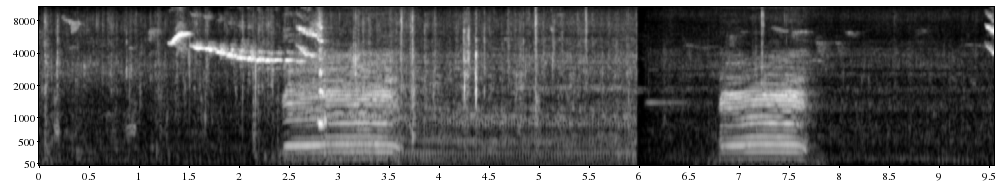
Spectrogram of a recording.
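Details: Village cows walking neatly through the village toward the fields, mooing: two drawn-out, harmonic-rich moos about four seconds apart, the first near three seconds, with a descending whistled bird note and faint background sounds.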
